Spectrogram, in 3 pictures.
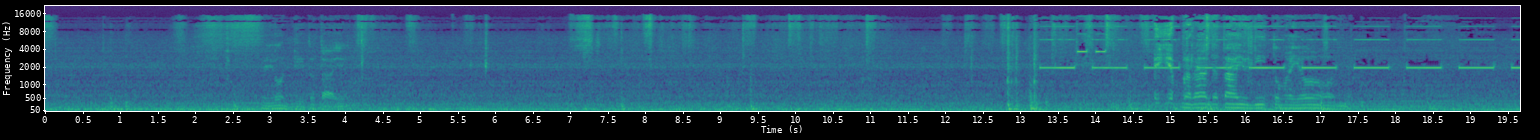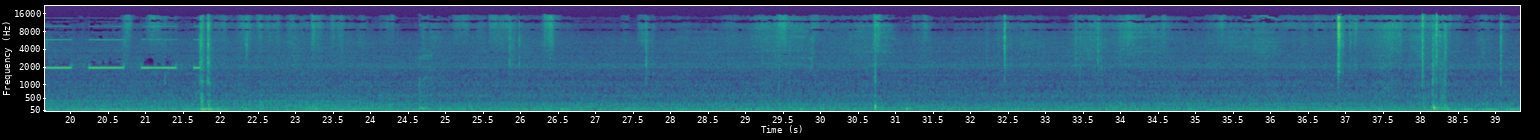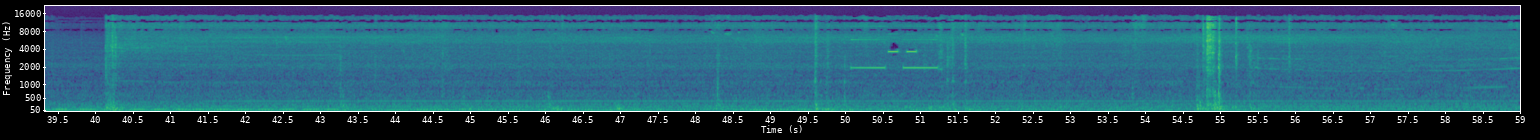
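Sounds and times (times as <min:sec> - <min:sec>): car engine and cabin rumble: 0:00.0 - 0:59.0
short high beeps: 0:50.1 - 0:51.3.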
